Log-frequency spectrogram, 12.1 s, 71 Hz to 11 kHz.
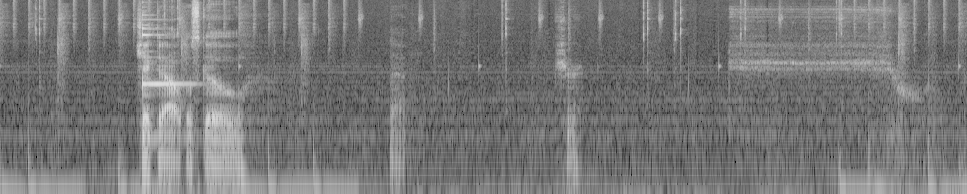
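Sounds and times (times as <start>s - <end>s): deep bass: 0.0s - 4.5s
music with ticking beat: 0.0s - 4.6s, 5.2s - 12.0s
held high synth note: 1.8s - 3.0s.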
